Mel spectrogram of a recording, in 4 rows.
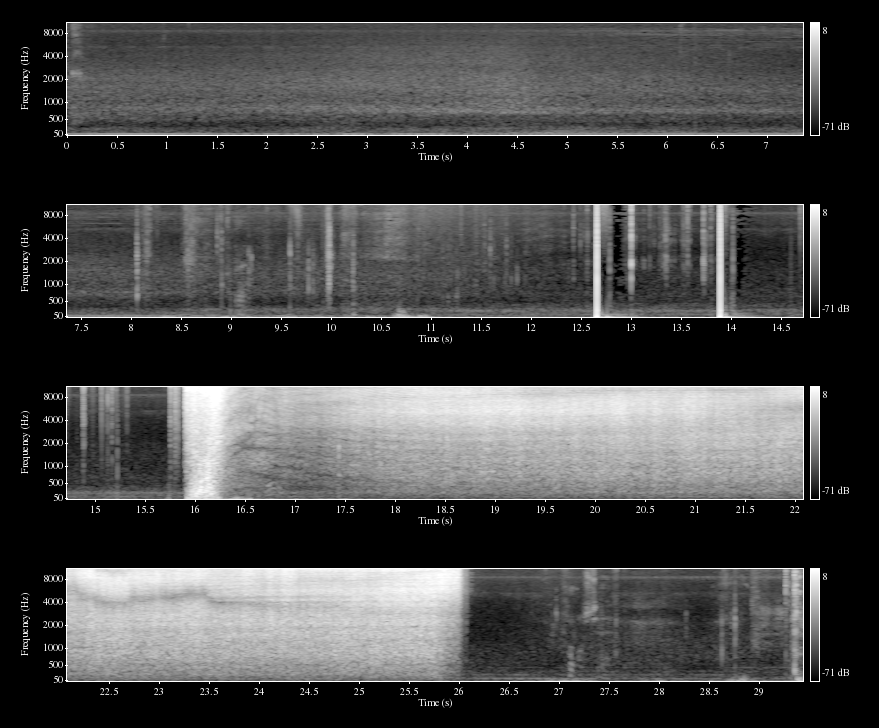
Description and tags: Firework Fuse
A fuse lit but not attached to anything in particular. Useful in tandem with other samples. Recorded using a Tascam DR-05x.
